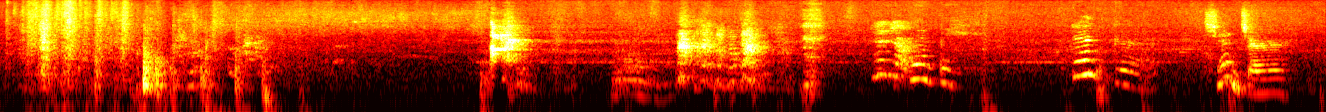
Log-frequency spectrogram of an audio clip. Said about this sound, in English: Hey, dogs, go away. Go away.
